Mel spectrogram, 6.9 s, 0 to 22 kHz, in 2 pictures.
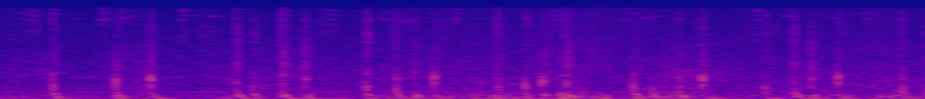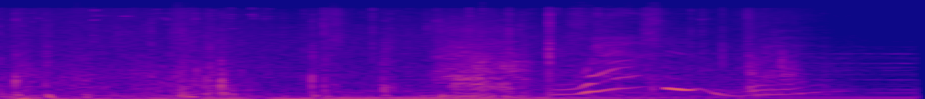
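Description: Hoofbeats from Roach, the horse in The Witcher 3, gallop in a fast, even clip-clop rhythm, and a voice rises briefly over them near the end.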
